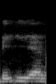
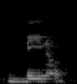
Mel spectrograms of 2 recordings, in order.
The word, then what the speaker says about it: Deno: his you know conference he said that how it should be pronunciation so it should be like dino and not den right so in future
